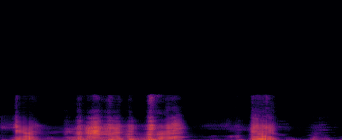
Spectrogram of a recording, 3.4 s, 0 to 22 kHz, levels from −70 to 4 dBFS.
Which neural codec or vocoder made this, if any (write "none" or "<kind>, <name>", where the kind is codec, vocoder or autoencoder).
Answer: vocoder, Vocos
